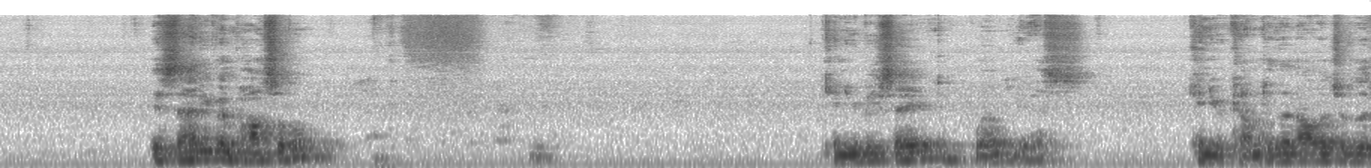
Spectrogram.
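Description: A man reads aloud calmly over an online call.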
